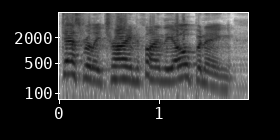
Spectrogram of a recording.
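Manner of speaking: high, loud frantic narration; desperate panic. A narrator's reading. Narrator claws wall for opening, desperate panic. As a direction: tell it at near-shriek urgency.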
